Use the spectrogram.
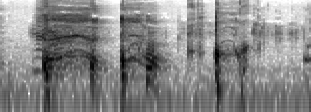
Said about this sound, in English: Sorry about that. Must be getting some kind of winter cough here.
